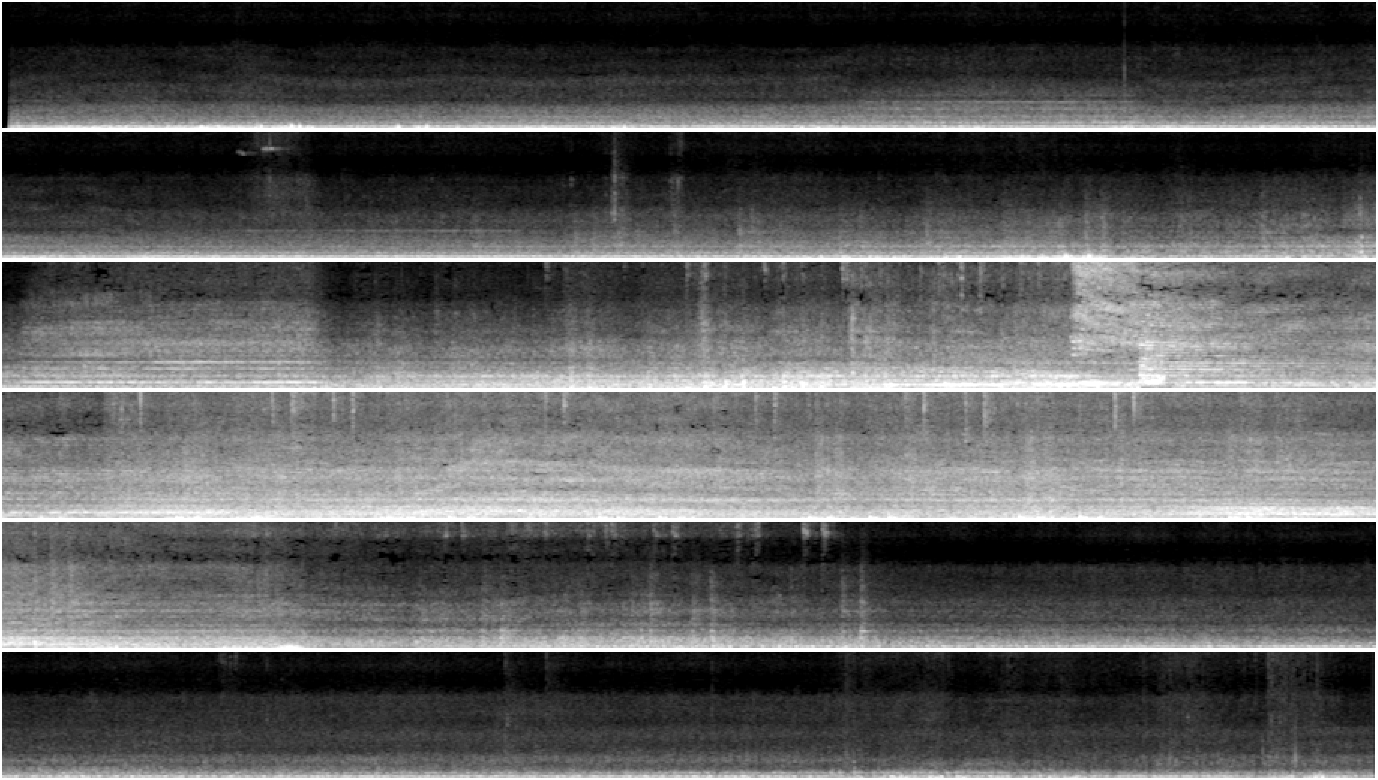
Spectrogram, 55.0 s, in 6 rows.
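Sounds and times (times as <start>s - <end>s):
train passing: 0.1s - 54.9s
locomotive horn: 5.7s - 7.8s, 18.3s - 21.8s, 23.0s - 29.3s
train wheels clacking over rail joints: 13.2s - 42.7s.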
